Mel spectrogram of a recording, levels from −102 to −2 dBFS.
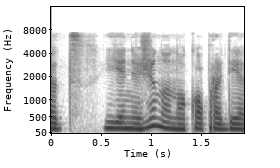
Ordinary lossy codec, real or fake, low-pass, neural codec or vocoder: AAC, 96 kbps; real; 7.2 kHz; none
